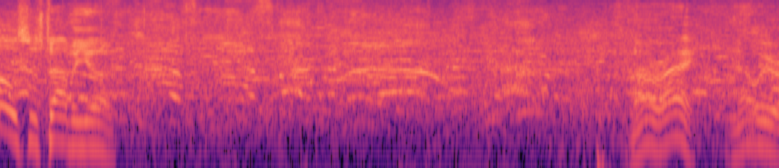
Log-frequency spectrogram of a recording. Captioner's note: crowd cheering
